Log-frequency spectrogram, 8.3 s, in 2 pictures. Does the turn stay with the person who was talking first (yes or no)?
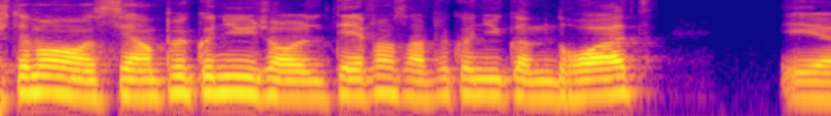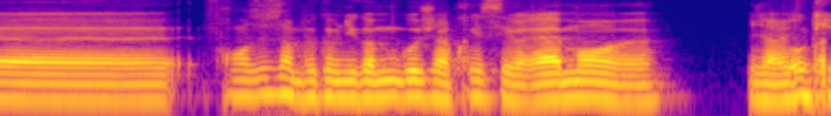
no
